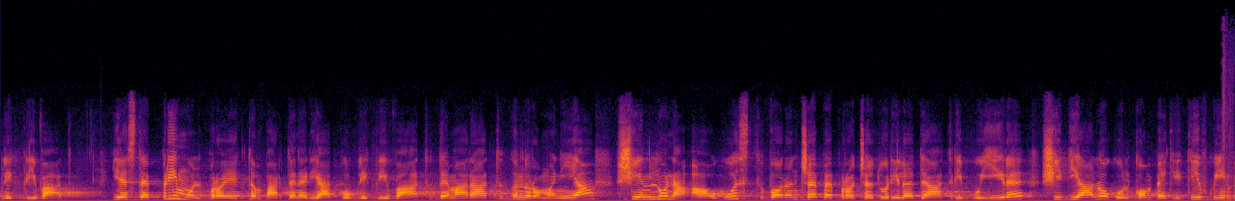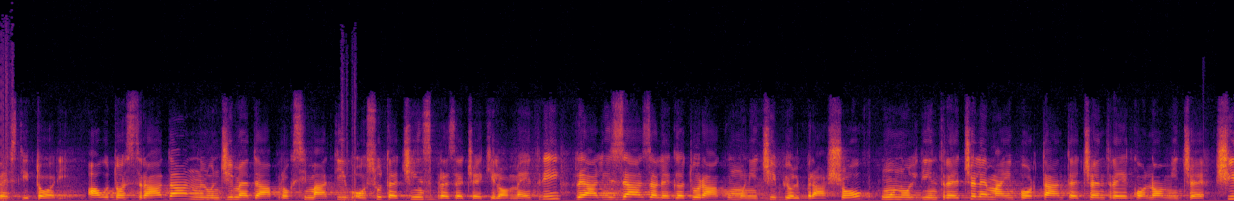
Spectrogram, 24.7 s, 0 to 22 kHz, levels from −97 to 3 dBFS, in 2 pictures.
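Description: Loose connector crackle appears twice, from 12.23 to 12.48 s and from 15.76 to 15.91 s: irregular scratching bursts where a worn contact intermittently breaks the signal path.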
